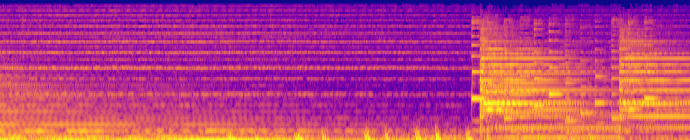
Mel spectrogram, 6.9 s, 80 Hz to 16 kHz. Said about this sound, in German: Hört ihr das? Was denn? Na, die Turmuhr. Es ist 12 Uhr.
